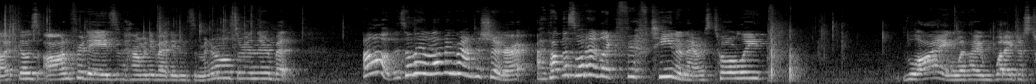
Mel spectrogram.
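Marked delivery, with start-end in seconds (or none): 3.6-6.8 high, loud surprised voice; pleasantly shocked discovery. Real, not acted. Surprised at sugar count.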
